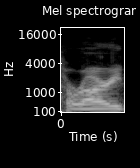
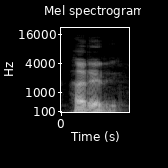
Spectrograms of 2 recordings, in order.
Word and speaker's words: Hariri: I asked him like how to officially announce his name, and he said there's like 3 pronunciations of it, and I decided to go with Harari just because it sounds like Ferrari, because the man is accelerating.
